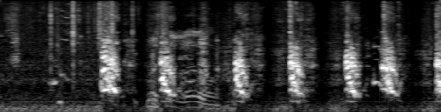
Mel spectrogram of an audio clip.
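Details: Jack Russell Terrier barking at cows from a moving car, a run of loud sharp barks about every half second, some with a whining rise, a brief human voice in between, low engine rumble underneath.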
